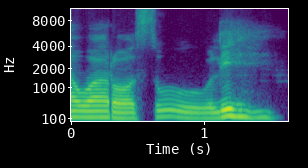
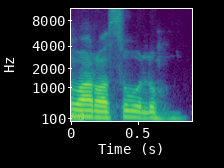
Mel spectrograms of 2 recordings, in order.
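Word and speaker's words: ورسوله: nah nah disini orang Arab pedalaman itu bacanya seperti ini 60 habari Um Minal musyrikin a warosulih Wal iyadzubillah warosulih bukan warosuluh ini maknanya jauh banget berbeda kalau makna yang sebenarnya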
